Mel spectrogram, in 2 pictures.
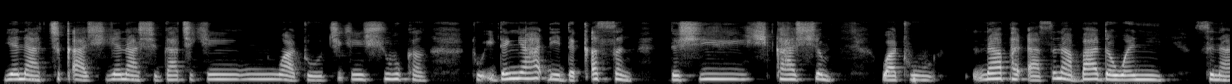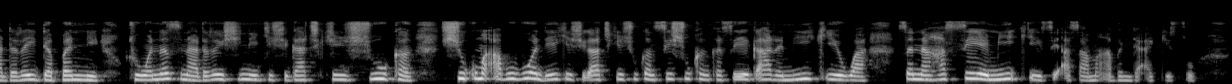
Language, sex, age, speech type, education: Hausa, female, 60+, spontaneous, tertiary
